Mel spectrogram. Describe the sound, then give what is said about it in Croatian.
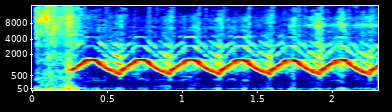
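Police, fire and ambulance sirens sound at the start of a Red Cross rescue drill: a loud wail rises and falls in an even cycle six times over a low engine rumble. “Policijske, vatrogasne i sirene medicinskih ekipa hitne pomoći označile su početak uspješno provedene akcije spašavanja”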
